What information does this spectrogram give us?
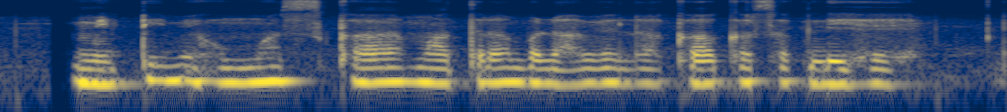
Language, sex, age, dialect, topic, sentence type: Magahi, male, 56-60, Central/Standard, agriculture, question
